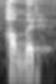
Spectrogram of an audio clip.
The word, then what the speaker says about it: hammer: But it's pronounced hamr instead of hammer.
